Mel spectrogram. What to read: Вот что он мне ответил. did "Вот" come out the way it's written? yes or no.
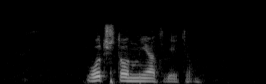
yes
